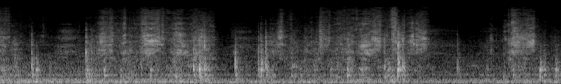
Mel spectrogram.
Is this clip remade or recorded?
remade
